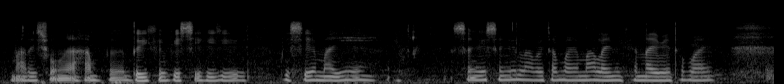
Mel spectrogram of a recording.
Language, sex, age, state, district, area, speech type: Bodo, female, 45-60, Assam, Udalguri, rural, spontaneous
